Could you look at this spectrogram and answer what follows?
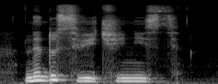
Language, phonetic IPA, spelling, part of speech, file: Ukrainian, [nedɔsʲˈʋʲid͡ʒt͡ʃenʲisʲtʲ], недосвідченість, noun, Uk-недосвідченість.ogg
- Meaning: inexperience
